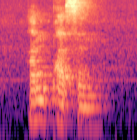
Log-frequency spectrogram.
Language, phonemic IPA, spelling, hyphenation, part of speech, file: German, /ˈanˌpasən/, anpassen, an‧pas‧sen, verb, De-anpassen.ogg
- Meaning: 1. to adapt, to adjust 2. to adapt to, to adjust to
